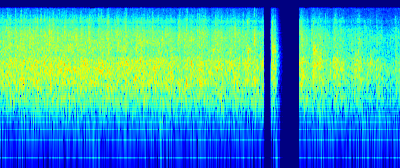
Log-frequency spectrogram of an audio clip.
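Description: A large audience applauding steadily, a dense patter of many hands clapping at once. The applause breaks off in a brief silence about four seconds in, then carries on a little quieter.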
